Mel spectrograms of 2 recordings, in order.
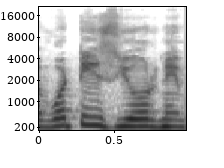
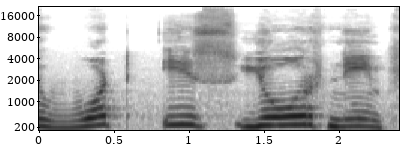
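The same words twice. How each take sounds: First: Said in the usual way. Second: Slow "What is your name?", each word drawn out; rise-fall intonation. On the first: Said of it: "अब जैसे ये है". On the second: Shown as a demonstration. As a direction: demonstrate rising and falling tune on "What is your name?". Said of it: "एक बार rise हो रहा है".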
